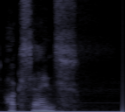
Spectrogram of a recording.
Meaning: excise tax; a tax on certain goods including alcohol, tobacco, and flammable materials
- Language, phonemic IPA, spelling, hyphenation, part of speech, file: Dutch, /ɑkˈsɛɪns/, accijns, ac‧cijns, noun, Nl-accijns.ogg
